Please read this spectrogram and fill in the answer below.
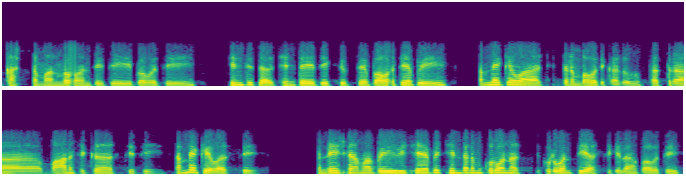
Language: Sanskrit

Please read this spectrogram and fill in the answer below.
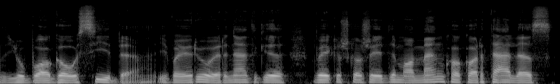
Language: Lithuanian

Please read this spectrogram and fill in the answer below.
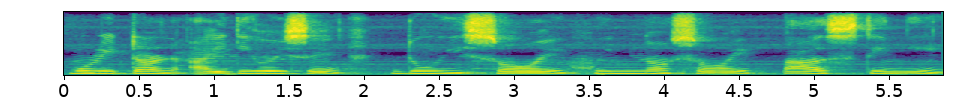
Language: Assamese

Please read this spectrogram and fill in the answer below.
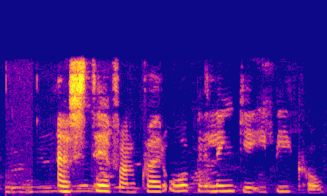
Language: Icelandic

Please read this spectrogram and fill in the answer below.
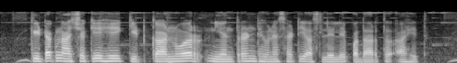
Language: Marathi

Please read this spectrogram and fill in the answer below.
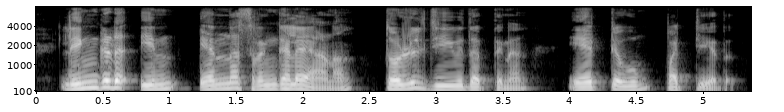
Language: Malayalam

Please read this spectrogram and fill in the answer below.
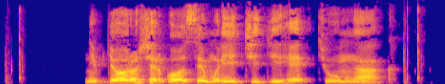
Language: Kinyarwanda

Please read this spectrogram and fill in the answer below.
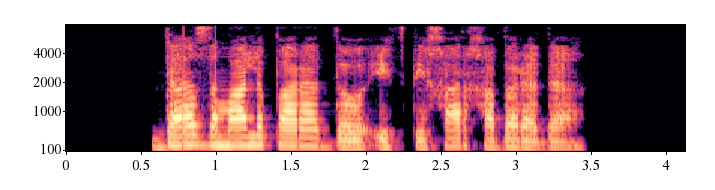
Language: Pashto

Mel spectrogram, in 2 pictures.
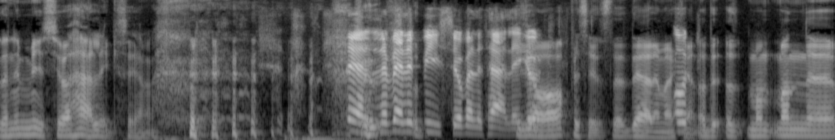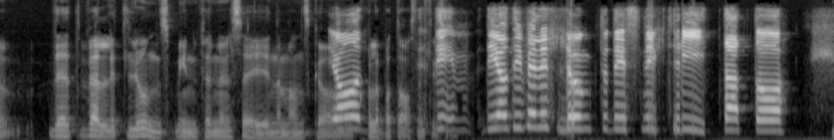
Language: Swedish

